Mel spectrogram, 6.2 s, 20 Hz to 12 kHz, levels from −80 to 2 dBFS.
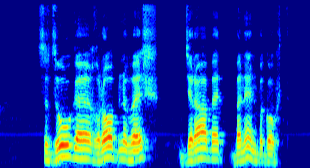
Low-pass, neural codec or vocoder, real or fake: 10.8 kHz; none; real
